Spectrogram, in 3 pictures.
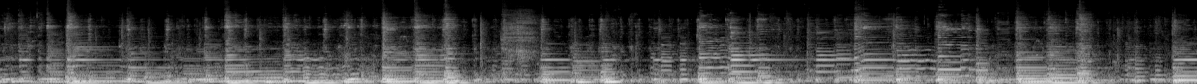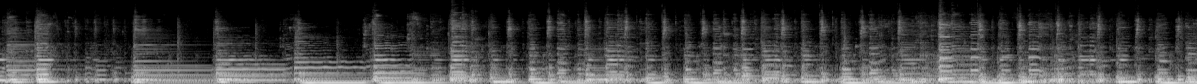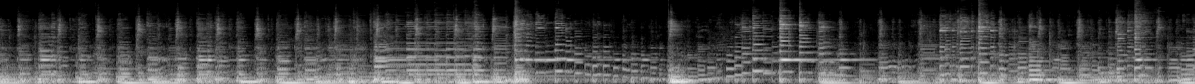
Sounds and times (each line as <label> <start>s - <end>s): Gitarre 0.0s - 35.8s
Kontrabass 0.0s - 35.8s
Rhythmusgitarre 0.0s - 35.8s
